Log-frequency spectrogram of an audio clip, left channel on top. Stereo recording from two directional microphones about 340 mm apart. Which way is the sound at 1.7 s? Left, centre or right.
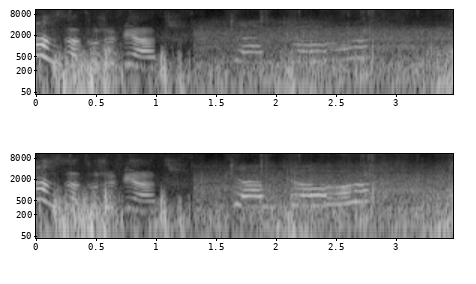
Right.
